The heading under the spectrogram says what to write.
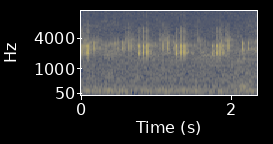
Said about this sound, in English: We can hear lots of water and frogs. Can you hear them?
